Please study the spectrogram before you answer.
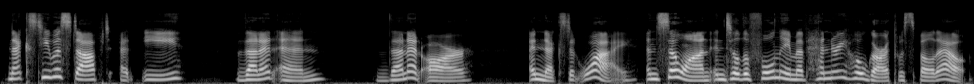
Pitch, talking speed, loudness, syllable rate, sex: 225 Hz, 180 wpm, -18 LUFS, 4.2 syllables/s, female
